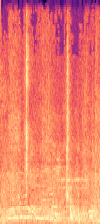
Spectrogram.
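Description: Audience murmur and chatter in a large hall, with a couple of faint knocks.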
